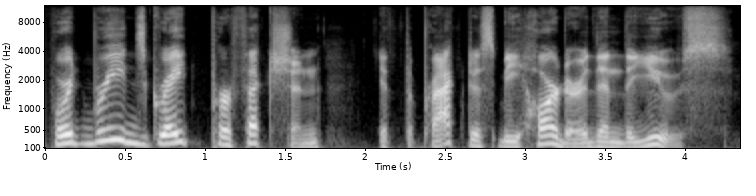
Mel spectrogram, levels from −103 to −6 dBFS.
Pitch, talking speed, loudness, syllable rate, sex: 150 Hz, 180 wpm, -21 LUFS, 4.9 syllables/s, male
